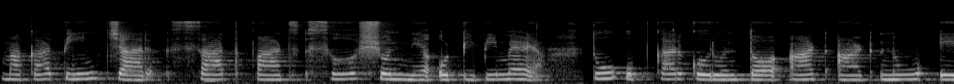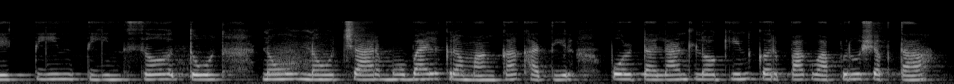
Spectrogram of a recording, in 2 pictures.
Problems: background sounds at intervals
